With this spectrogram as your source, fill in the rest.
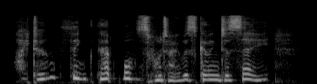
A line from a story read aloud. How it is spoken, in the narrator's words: She gasped, then groaned, then somehow managed to say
